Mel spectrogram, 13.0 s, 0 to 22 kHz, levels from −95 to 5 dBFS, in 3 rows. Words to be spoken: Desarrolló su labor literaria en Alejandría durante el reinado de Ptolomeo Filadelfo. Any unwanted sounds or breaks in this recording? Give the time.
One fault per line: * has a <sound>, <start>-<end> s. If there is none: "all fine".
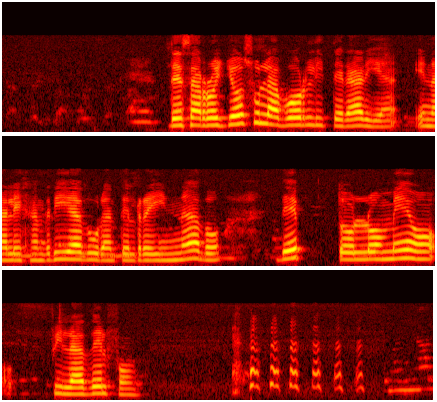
* has a laugh, 11.0-12.3 s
